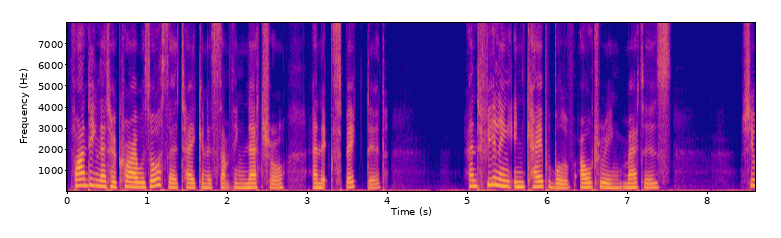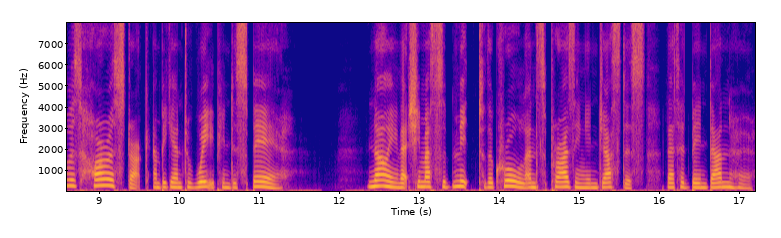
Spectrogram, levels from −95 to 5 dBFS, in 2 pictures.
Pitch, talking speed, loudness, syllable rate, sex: 220 Hz, 155 wpm, -18 LUFS, 5.1 syllables/s, female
